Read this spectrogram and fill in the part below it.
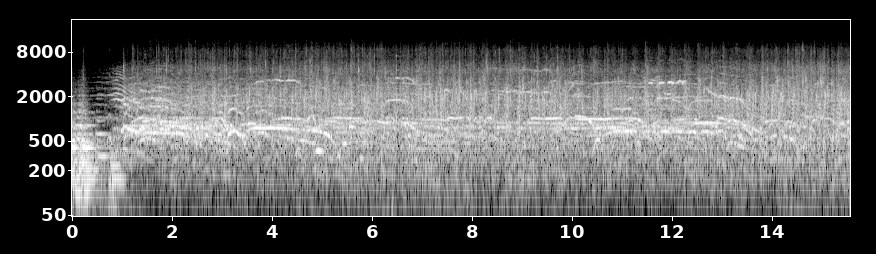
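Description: A brass band of tubas plays a cheerful tune outdoors.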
